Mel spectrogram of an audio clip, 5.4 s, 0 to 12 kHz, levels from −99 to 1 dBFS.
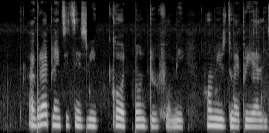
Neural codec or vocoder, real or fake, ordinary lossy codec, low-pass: none; real; none; none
